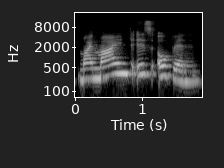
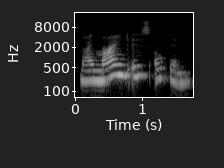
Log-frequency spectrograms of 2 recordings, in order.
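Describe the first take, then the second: First: It is spoken loudly. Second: It is spoken softly and gently. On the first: "first loudly" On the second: "a bit softer, gentler in a speaking voice"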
